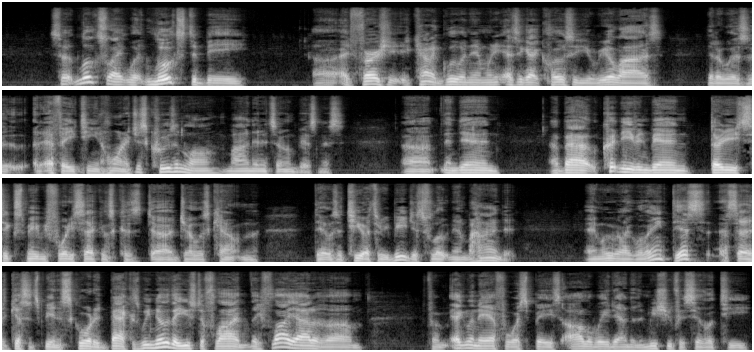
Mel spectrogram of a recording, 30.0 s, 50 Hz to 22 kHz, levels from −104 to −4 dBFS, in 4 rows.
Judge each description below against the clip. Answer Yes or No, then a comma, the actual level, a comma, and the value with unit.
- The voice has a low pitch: Yes, low, 105 Hz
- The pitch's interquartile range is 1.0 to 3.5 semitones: No, average, 4.2 semitones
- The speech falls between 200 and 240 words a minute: Yes, fast, 205 wpm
